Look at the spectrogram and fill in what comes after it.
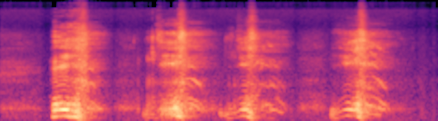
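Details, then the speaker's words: Adult man just out of bed in the morning, nose stuffed up since the night before: four sneezes in quick succession, each a sharp voiced burst; repeated sneezing. "a morning video another one of sneezing and it's horrible today I knew when I went to bed last night I was stopped up"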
